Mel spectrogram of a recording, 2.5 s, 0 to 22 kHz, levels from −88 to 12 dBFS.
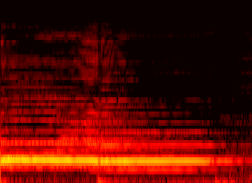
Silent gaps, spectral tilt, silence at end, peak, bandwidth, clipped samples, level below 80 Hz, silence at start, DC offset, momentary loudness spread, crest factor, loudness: none; -5.5 dB/octave; 0.2 s; -16 dBFS; 10 kHz; under 0.1%; -64 dBFS; 0 s; under 0.1%; 9 LU; 12 dB; -29 LUFS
